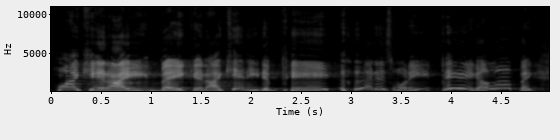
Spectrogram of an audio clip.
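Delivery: hammed-up whining believer; whiny complainer. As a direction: pout like a spoiled kid denied bacon.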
